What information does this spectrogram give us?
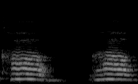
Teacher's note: अधिक वायु के साथ हाकार या गर्जना हो उसे हम कहते हैं महाप्राण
